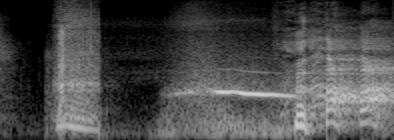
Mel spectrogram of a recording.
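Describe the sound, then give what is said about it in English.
A person whistling: a short breathy burst, then a thin whistled tone held for about half a second, followed by a noisier, wavering whistled stretch. “Whistle, I know how to whistle now.”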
